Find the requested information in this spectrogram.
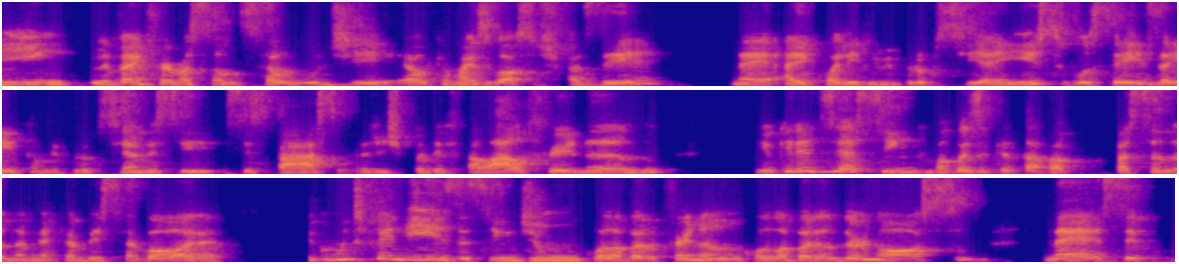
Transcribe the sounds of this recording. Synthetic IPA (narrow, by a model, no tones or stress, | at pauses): mĩlevaɐĩfoɾmasɐ̃w̃d͡ʒɪsaud͡ʒɪɛʊkɪewmajzɡɔst̪ʊd͡ʒɪfazeɾ | nɛaikwalivɪmɪpɾopi̥siɐisʊvosejzait̪ɐ̃w̃mɪpɾopi̥siɐ̃nd̪ʊesɪesɪːspasʊpɾɐʒẽnt͡ʃɪ̥pod̪efa̰laʊfeɾnɐ̃nd̪ʊ | ɪewkɪɾiɐd͡ʒɪzeɾasĩkɪũmɐkojzɐkɪewt̪avɐpasɐ̃nd̪ʊnɐmĩɲɐkabesɐaɡɔɾɐ | fikʊmũj̃t̪ʊ̥felizasĩd͡ʒɪũkolaboʊfeɾnɐ̃nd̪ʊũkolaboɾad̪oɾnɔsʊ | nɛse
